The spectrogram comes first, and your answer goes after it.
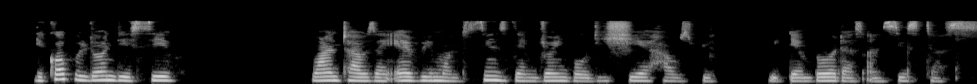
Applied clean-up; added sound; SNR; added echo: none; none; none; none.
